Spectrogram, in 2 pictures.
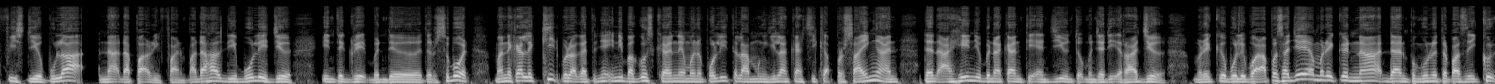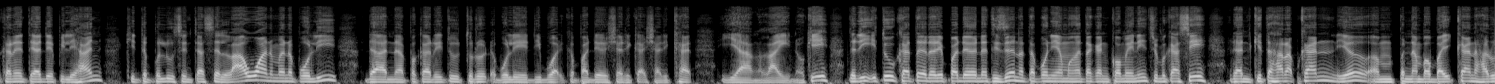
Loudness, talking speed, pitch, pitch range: -18 LUFS, 165 wpm, 130 Hz, 120-150 Hz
